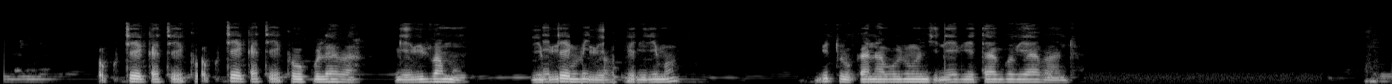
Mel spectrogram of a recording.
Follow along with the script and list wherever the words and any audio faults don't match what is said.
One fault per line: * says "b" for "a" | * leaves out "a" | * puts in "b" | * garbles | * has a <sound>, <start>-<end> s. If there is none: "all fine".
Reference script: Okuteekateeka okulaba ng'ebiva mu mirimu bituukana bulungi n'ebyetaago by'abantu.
* puts in "okuteekateeka"
* garbles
